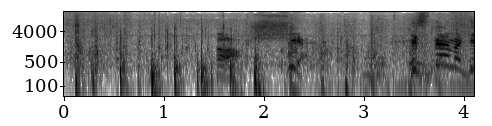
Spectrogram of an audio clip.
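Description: Footsteps thud quickly on wooden boards and dirt.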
